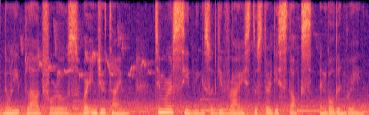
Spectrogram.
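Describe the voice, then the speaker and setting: Low, creaky woman narrating a story. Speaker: narrator of a radio drama.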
